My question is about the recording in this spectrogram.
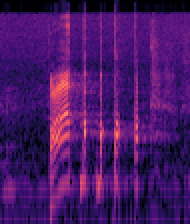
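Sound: voice imitating chicken clucking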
